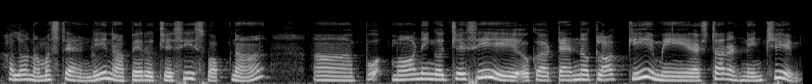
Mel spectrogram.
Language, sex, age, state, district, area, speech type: Telugu, female, 30-45, Andhra Pradesh, Sri Balaji, urban, spontaneous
